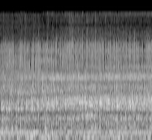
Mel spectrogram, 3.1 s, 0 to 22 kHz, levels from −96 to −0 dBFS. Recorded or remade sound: remade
